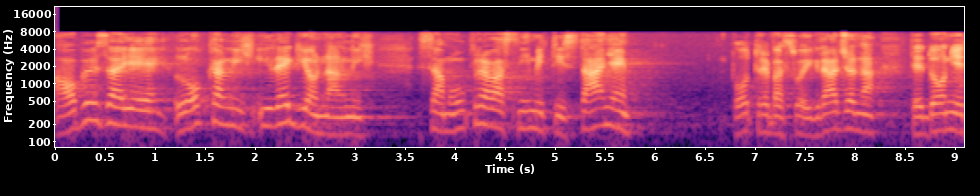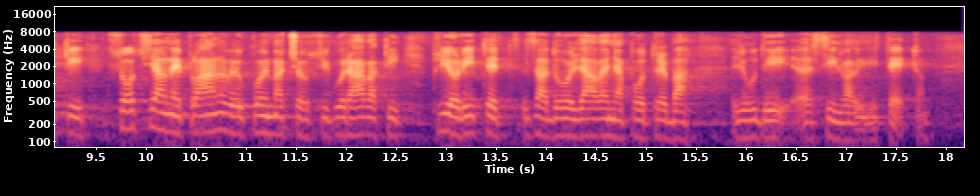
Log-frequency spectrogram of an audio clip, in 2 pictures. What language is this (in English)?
Croatian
